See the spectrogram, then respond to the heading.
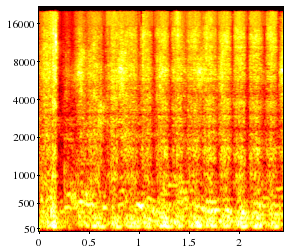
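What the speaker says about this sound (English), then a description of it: "I'm using this roughly to give me a guide when I start rasping down for the depth I'm going to go to" A circle rasp worked over wood while building a haunted-house set, a steady rough scraping in quick repeated strokes, fairly close and moderate in level.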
